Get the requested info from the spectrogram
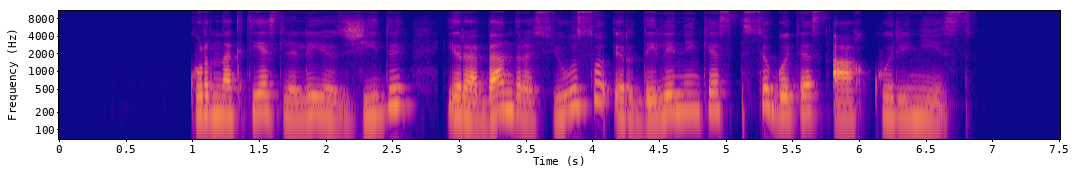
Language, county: Lithuanian, Panevėžys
